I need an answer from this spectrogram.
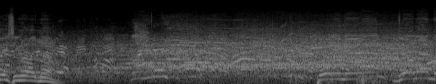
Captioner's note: fans shouting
